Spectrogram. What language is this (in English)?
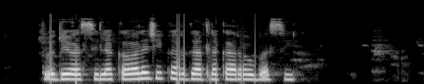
Pashto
